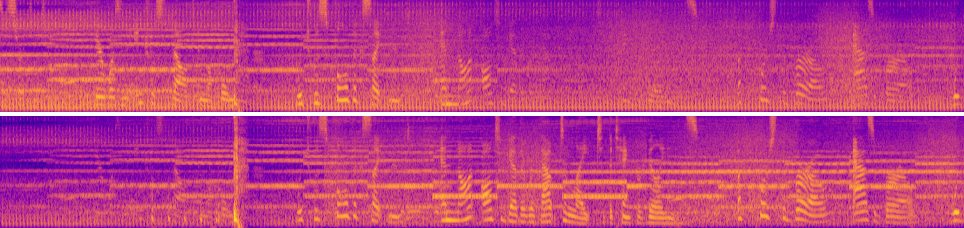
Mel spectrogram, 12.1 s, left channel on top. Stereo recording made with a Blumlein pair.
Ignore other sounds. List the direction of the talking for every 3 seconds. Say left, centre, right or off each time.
left, centre, right, right.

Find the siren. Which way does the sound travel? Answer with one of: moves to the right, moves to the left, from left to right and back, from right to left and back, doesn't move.
moves to the right.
